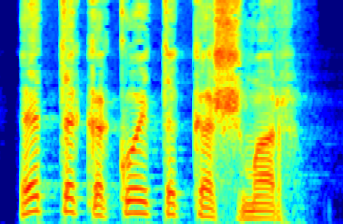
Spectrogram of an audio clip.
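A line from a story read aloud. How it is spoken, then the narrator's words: Muttering. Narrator (Russian): пробормотал Эдгар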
